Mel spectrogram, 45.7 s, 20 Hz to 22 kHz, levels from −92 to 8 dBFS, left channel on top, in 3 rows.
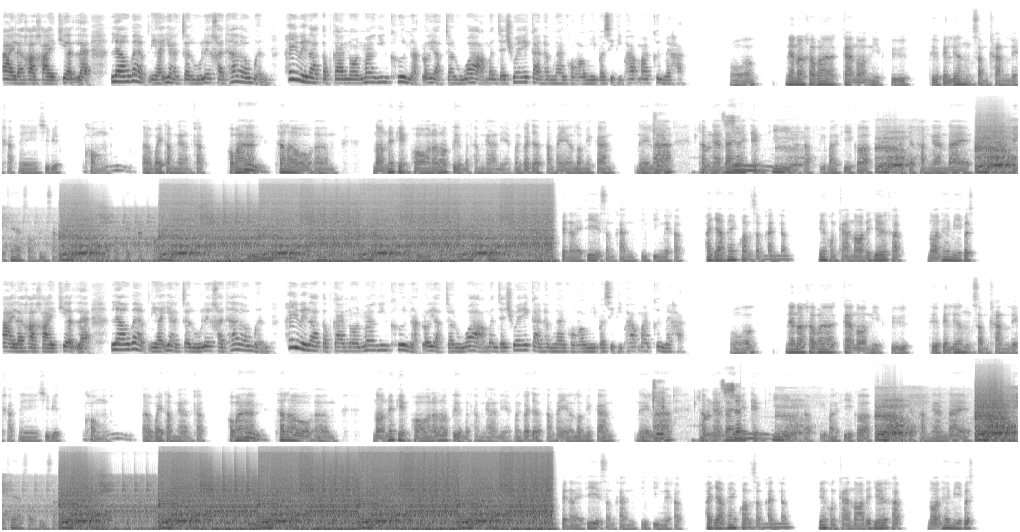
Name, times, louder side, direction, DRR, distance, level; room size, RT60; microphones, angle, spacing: voice 1, 0.0-10.2 16.4-17.2 18.8-19.2 26.2-26.9 34.0-35.3 41.6-42.3, left 1 dB, 35° left, 0.9 m, -37 dB
voice 2, 10.9-11.3 11.7-13.6 13.9-16.1 16.5-16.8 17.3-18.3 18.6-19.0 19.4-20.2 20.8-24.4 24.7-28.3 28.7-29.8 30.2-33.3 33.8-34.5 34.8-38.0 38.4-40.6 41.0-42.2 42.7-44.0 44.4-45.0, equal, 5° left, 0.4 m, -39 dB
sound 1, 25.0-25.2 25.6-26.3 26.8-27.3 28.3-28.9 29.8-38.7, right 7 dB, 65° right, 0.4 m, -27 dB
2.4 x 2.4 x 2.5 m
head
